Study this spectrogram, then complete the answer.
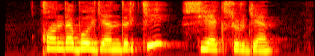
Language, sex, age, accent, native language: Uzbek, female, 12-17, Xorazm, Uzbek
